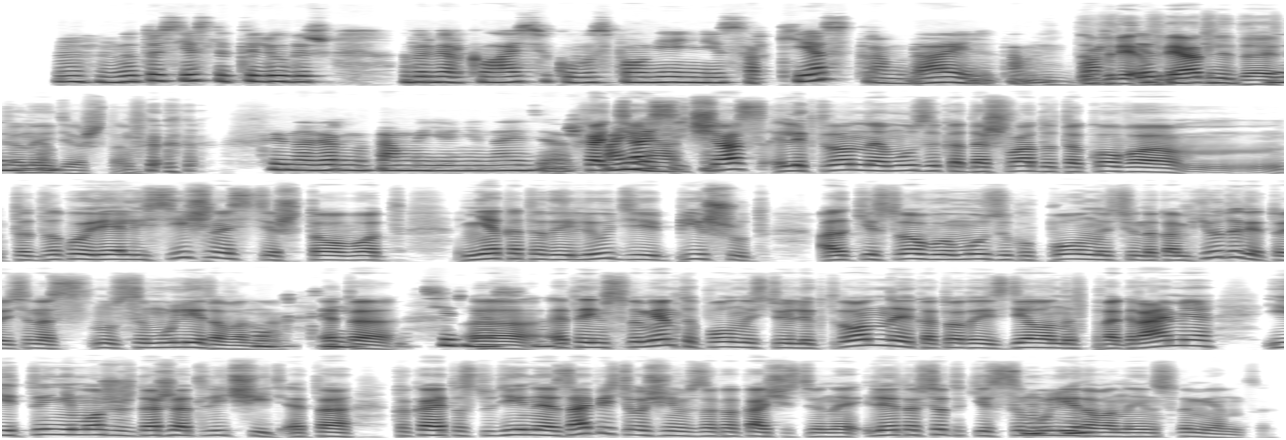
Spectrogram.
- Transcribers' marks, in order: laugh; other background noise
- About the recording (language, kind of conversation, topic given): Russian, podcast, Что бы вы посоветовали тем, кто хочет обновить свой музыкальный вкус?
